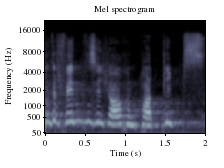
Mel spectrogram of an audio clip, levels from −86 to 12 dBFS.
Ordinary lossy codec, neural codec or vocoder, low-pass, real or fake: none; codec, 44.1 kHz, 7.8 kbps, Pupu-Codec; 14.4 kHz; fake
